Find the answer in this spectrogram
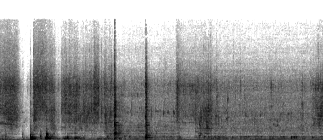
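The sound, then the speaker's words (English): Cold tap water runs steadily over soft-boiled eggs in a sink to cool them, a continuous hissing splash broken by a few soft knocks and clunks. Moderately loud, with no talking. “All right, so yeah, I'm just gonna run them under cold water just to cool them off a bit.”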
